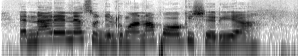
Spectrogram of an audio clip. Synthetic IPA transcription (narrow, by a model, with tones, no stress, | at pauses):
ɛ˨na˦ɾɛ˦nɛ˦sʊ˨d͡ʒu˨ltu˨ŋa˨na˦pɔ˦ɔ˦k̬i˦ʃe˨ɾi˦a˨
